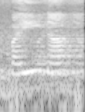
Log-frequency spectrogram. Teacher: بئی یا لین کی علامت نرمی سے ادا کریں گے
